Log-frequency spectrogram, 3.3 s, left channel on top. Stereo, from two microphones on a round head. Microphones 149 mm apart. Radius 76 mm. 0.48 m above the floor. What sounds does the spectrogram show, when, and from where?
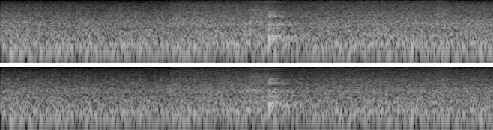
1.6 s footsteps: 15° left (ahead or behind), 1.4 m; by 3.0 s 45° left (ahead or behind), 1.3 m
